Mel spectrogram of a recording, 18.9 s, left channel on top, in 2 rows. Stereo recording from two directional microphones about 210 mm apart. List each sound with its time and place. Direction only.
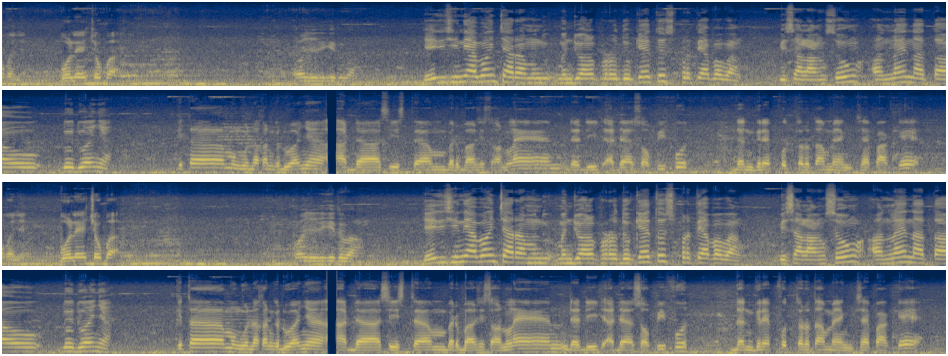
0.6 s speech: 50° right (ahead or behind)
3.0 s speech: 40° right (ahead or behind)
11.2 s speech: 50° right (ahead or behind)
